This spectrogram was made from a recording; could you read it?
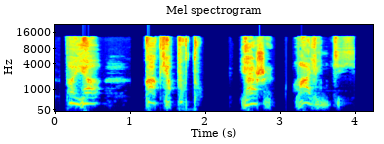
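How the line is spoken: Whisper. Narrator (Russian): шепотом сказал Фадейка

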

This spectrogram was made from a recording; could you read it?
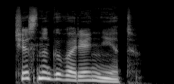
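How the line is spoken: Dry reply. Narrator (Russian): сухо ответила миссис Кэррью

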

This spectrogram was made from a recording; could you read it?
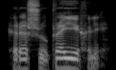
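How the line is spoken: Father's gruff mutter. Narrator (Russian): буркнул отец

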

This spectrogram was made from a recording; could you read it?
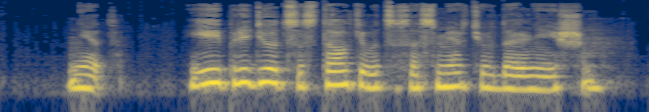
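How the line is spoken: Quiet, stubborn. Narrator (Russian): тихо, но упрямо повторил Диего

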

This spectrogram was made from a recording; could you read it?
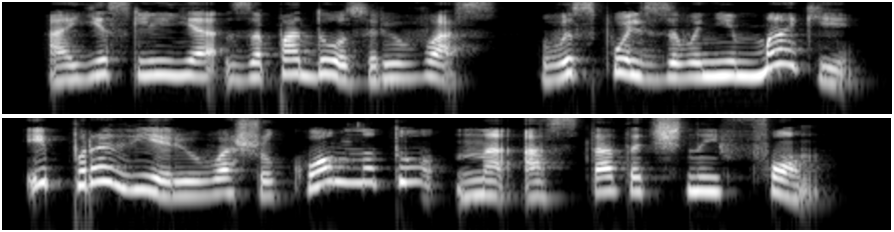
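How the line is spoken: Plain. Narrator (Russian): спросил он

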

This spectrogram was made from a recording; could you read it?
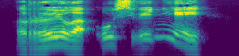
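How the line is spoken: Angry roar. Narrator (Russian): багровея на глазах, проревел Садко

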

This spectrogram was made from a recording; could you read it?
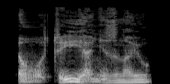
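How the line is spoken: Skeptical grunt. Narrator (Russian): хмыкнул Рэм

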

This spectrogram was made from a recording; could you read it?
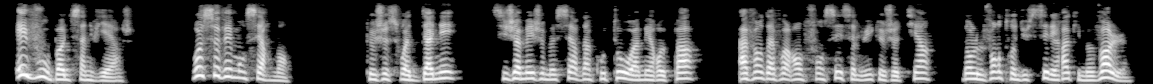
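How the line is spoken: Ringing voice. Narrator (French): prononça-t-il d'une voix éclatante

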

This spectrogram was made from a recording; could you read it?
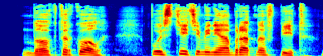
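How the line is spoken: Pleading. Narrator (Russian): взмолился он

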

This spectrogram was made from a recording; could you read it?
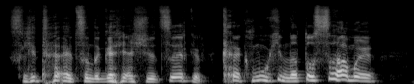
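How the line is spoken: Professor guffawing. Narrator (Russian): захохотал профессор

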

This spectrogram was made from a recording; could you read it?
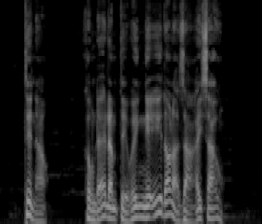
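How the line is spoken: Smiling. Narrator (Vietnamese): Từ Vị mỉm cười

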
